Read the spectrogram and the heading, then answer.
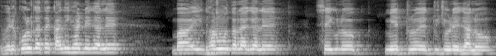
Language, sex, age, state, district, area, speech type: Bengali, male, 45-60, West Bengal, Howrah, urban, spontaneous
